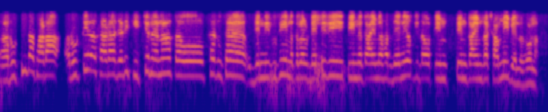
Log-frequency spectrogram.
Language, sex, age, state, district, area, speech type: Dogri, male, 30-45, Jammu and Kashmir, Udhampur, urban, conversation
